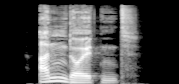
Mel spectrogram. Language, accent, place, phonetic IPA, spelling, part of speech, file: German, Germany, Berlin, [ˈanˌdɔɪ̯tn̩t], andeutend, verb, De-andeutend.ogg
- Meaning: present participle of andeuten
